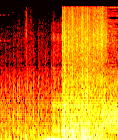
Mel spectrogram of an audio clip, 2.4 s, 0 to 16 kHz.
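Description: Light machine gun fire in Black Ops 2, a rapid rattling stream of shots, lighter at first and then swelling into loud sustained automatic fire close by.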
